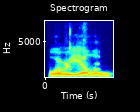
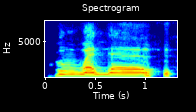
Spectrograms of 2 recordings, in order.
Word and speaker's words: Borriello: he never could pronounce Borriello's name. So I would write it out for him. Borriello. He would still mess it up and call him Borello.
